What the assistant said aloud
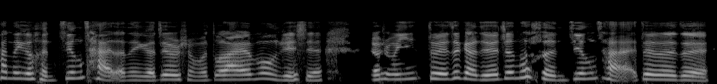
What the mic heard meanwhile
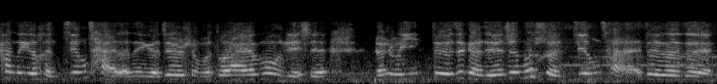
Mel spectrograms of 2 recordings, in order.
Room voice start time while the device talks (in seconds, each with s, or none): none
